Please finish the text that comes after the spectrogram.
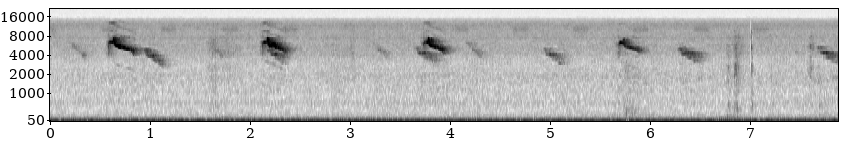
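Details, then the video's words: Calls of a white-eye, used to prompt other white-eyes to respond: high, thin, downward-sliding chirps repeated roughly every one to one and a half seconds, some doubled, with faint clicks and steady low hum. "cuitan dan crecetan pleci ini ampuh memancing pleci lain nyaut"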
